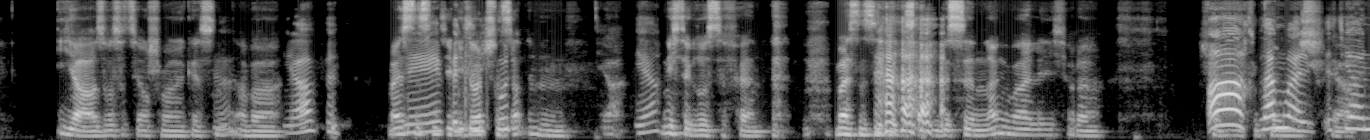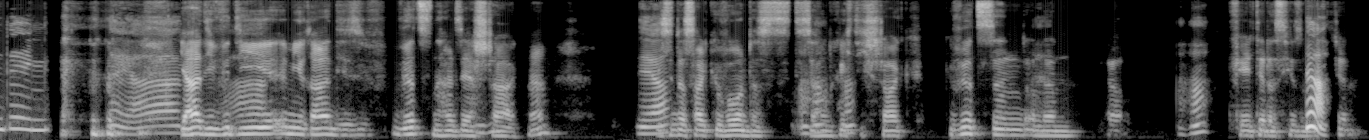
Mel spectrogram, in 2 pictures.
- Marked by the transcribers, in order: unintelligible speech; "Sachen" said as "Satten"; chuckle; laugh; drawn out: "Ach"; tapping; chuckle; other background noise
- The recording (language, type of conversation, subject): German, unstructured, Was macht ein Gericht für dich besonders lecker?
